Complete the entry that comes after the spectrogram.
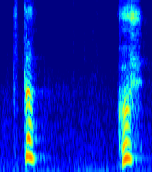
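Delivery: normal talking voice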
